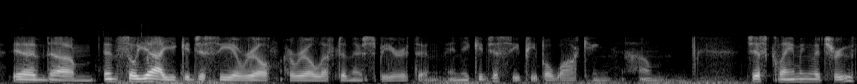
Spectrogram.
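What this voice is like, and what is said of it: Strained, fading hoarse voice. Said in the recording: “I'm losing my voice a bit, all the talking I've been doing.”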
